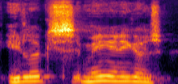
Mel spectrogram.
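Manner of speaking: ordinary delivery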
